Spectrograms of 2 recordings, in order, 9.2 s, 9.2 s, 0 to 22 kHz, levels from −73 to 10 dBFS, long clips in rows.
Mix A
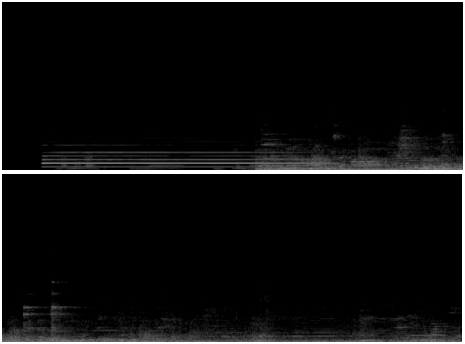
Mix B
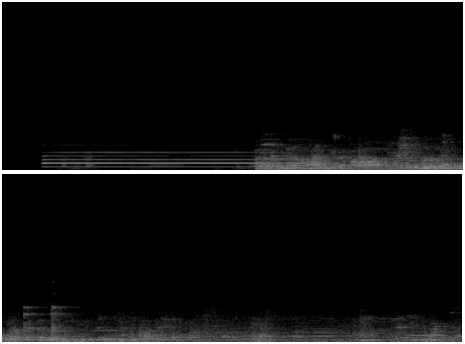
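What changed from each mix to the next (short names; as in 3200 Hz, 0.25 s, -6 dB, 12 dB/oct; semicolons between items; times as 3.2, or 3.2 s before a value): second sound +8.0 dB; master: add BPF 290–2800 Hz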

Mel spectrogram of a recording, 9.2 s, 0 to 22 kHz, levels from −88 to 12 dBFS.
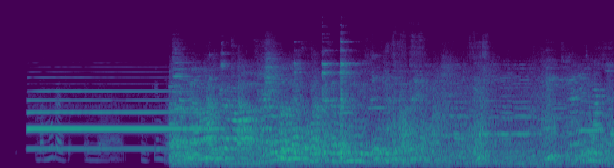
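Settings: master: remove air absorption 170 m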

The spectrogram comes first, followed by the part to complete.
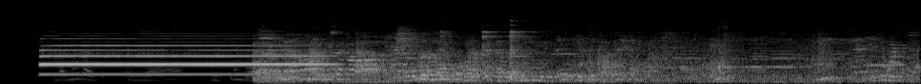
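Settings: first sound +12.0 dB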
